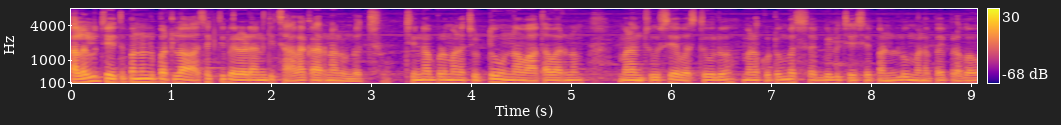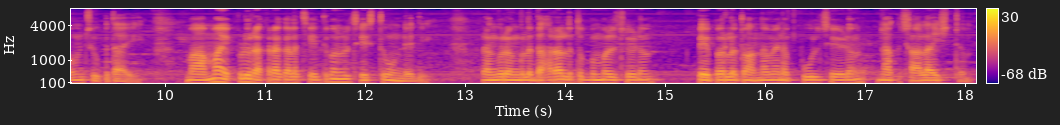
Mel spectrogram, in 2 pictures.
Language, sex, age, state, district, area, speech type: Telugu, male, 18-30, Telangana, Komaram Bheem, urban, spontaneous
